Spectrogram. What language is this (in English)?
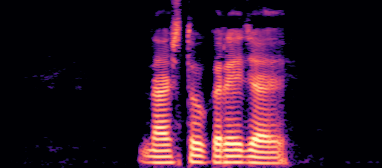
Dhatki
